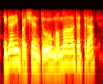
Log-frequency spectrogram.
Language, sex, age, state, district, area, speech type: Sanskrit, male, 18-30, Karnataka, Chikkamagaluru, rural, conversation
